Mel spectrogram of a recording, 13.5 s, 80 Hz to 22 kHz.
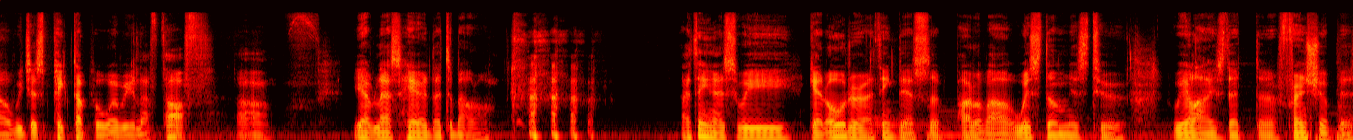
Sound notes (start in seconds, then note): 5.1 laughs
